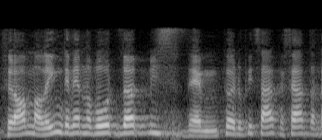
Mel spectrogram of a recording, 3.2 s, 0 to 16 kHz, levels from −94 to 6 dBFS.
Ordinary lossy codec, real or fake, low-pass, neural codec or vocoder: AAC, 96 kbps; fake; 7.2 kHz; codec, 16 kHz, 0.5 kbps, FunCodec, trained on LibriTTS, 25 frames a second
